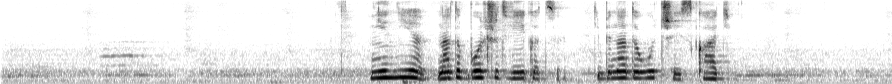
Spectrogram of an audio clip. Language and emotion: Russian, neutral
